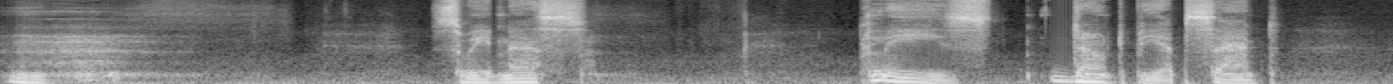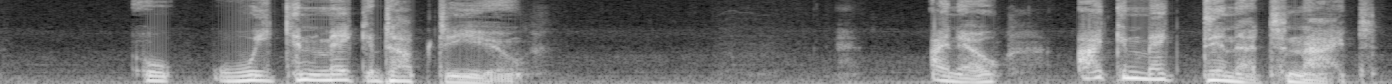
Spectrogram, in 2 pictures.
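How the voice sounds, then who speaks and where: A man acts out a demon roommate with a very husky, rough voice that sits low. He drawls very slowly and dryly, exasperated by his rival yet fond of the one he lives with, in an audio drama style. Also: big pitch swings, a little mellow, heavily acted. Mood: pleading. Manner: slow, dry drawl with pet names. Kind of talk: audio roleplay acting.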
